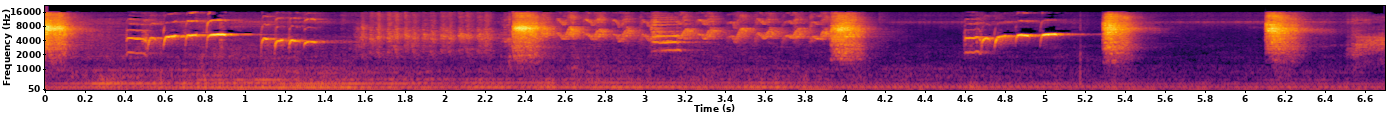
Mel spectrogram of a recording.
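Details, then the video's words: Sunbird known locally as kolibri ninja, played to stimulate newly caught caged birds to sing: high thin rising whistles and twittering trills, broken by sharp clicking bursts, with a constant low hum beneath. "terapi ampuh buat konin biar gampang bunyi dan gacor"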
